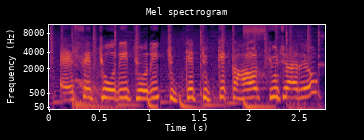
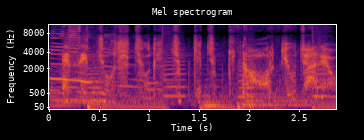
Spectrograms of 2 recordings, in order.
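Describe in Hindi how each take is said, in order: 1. यह और ज़ोर से बोला गया है। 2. यह बहुत धीरे से बोला गया है। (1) "थोड़ा बढ़ाओ" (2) "इतनी धीरे बोलने के लिए नहीं बोला था"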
